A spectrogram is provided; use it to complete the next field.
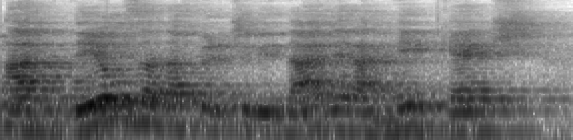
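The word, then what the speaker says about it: Hekhet: E é interessante que a deusa egípcia da fertilidade, conhecida como Requete, H-E-K-H-E-T, é claro que é uma transliteração, né? Mas se pronuncia Requete, a deusa rã da fertilidade, do parto, da regeneração.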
